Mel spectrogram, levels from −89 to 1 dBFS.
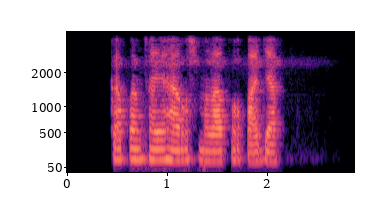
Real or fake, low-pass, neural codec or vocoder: real; 3.6 kHz; none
